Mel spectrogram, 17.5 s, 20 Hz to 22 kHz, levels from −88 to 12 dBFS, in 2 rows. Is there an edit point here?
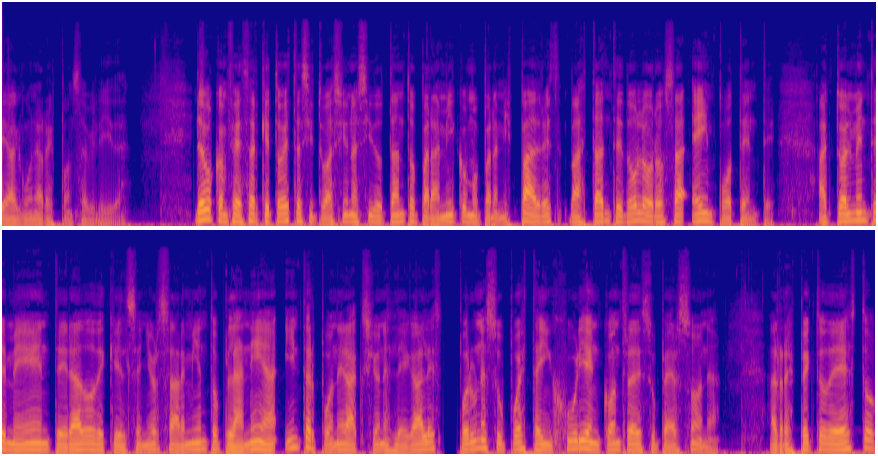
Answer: no; 0 cuts

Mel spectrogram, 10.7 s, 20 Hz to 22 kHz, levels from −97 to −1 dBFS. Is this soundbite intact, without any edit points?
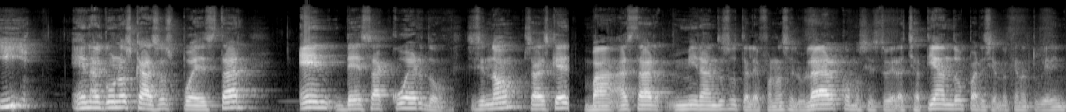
no; 2 cuts; at 4.5 s, 5.7 s

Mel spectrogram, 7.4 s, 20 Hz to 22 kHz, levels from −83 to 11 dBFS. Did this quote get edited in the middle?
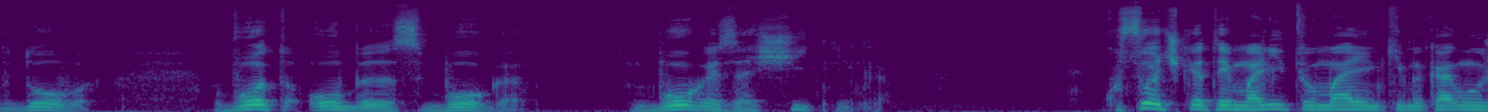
yes; 1 cut; at 5.3 s

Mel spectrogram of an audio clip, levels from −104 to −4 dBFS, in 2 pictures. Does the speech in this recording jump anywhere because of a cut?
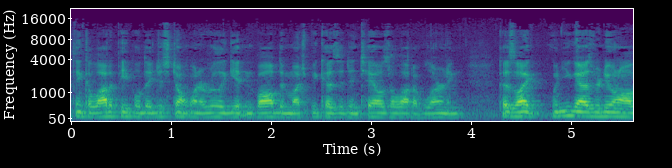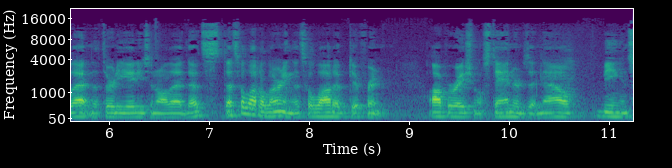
no; 0 cuts

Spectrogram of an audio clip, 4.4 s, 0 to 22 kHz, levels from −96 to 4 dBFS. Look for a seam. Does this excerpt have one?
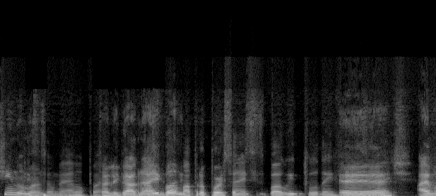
yes; 1 cut; at 1.4 s

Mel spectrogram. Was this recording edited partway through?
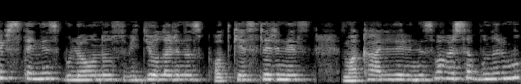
yes; 1 cut; at 3.4 s

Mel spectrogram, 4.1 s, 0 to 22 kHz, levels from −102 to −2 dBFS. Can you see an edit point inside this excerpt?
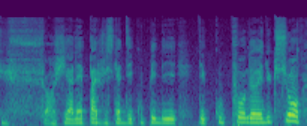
no; 0 cuts

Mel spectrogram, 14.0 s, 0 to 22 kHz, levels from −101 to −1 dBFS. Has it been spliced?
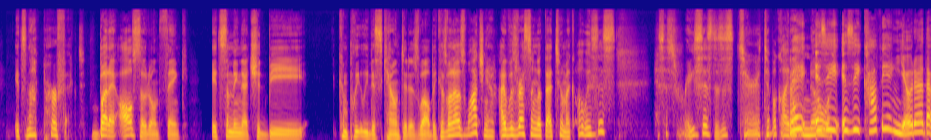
yes; 1 cut; at 7.4 s

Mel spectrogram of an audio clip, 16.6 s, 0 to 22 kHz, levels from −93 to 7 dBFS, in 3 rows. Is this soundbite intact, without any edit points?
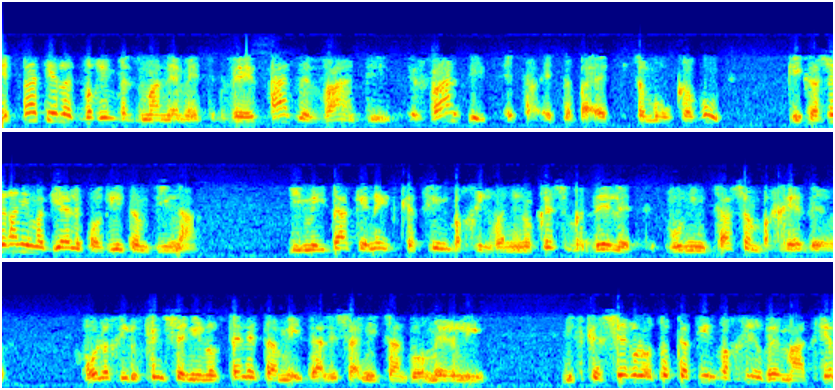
yes; 0 cuts

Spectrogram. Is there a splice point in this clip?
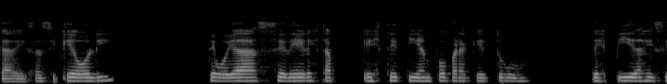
no; 0 cuts

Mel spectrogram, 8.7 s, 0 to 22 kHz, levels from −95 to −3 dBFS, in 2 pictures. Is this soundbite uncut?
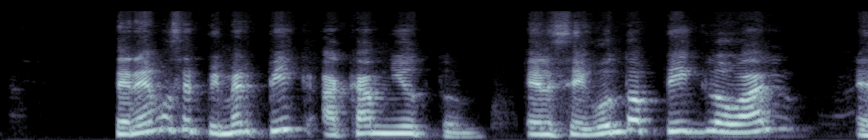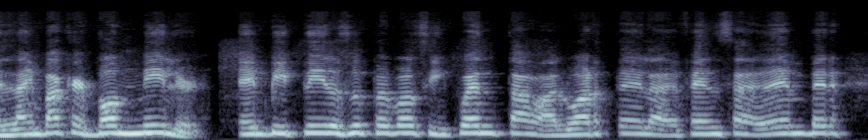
no; 1 cut; at 5.4 s

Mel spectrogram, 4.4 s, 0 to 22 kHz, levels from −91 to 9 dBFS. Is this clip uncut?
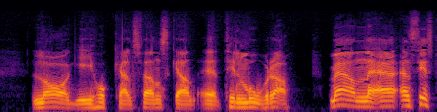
no; 1 cut; at 3.1 s

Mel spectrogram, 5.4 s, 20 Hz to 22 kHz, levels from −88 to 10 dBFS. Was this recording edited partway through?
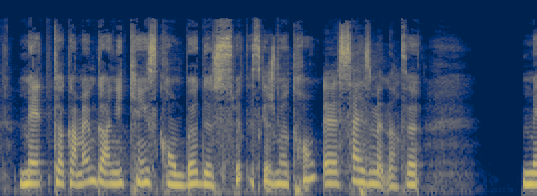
yes; 1 cut; at 4.0 s

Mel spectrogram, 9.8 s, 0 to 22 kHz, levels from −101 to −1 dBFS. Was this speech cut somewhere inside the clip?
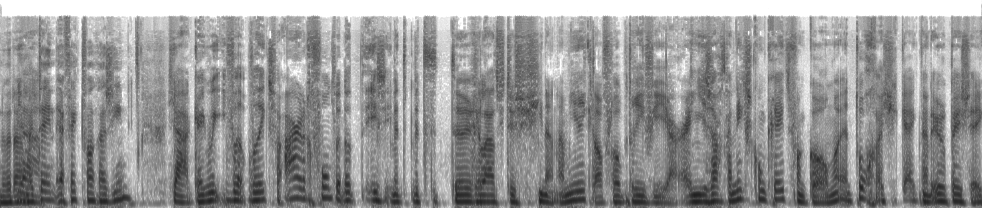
yes; 2 cuts; at 3.9 s, 5.9 s

